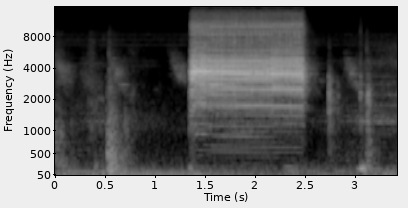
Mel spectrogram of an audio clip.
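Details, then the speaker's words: 1966 Ford Mustang, sitting unused for 12 years: windshield washer pump jumpered directly to the battery to test an intermittent fault runs with a steady, high, even buzz and doesn't cut out. Pump runs normally here, though it later proves intermittent too. "I'll jumper this pump directly to the battery now. And we'll see if it runs consistently."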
